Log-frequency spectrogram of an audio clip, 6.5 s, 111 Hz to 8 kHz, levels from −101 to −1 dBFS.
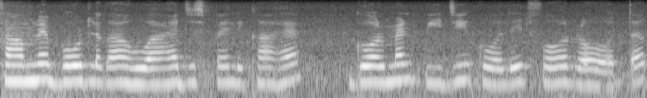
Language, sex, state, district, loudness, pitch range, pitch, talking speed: Hindi, female, Haryana, Rohtak, -16 LUFS, 210-230 Hz, 220 Hz, 130 wpm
